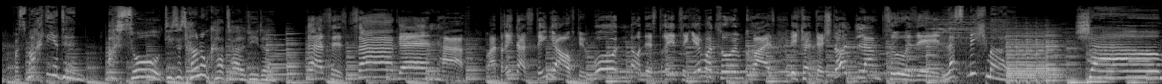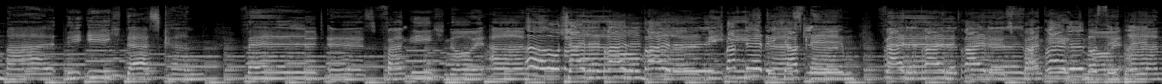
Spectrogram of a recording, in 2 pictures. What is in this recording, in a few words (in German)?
Sprache Gesang; Stan; South Park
